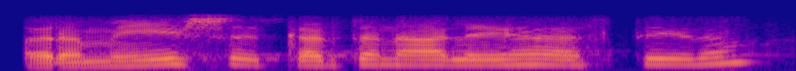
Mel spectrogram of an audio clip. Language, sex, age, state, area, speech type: Sanskrit, male, 18-30, Jharkhand, urban, conversation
